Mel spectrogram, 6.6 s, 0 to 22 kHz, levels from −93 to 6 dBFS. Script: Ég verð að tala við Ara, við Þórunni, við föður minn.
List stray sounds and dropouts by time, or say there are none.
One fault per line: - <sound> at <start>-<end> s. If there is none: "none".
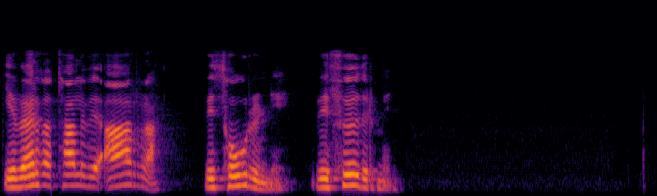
none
